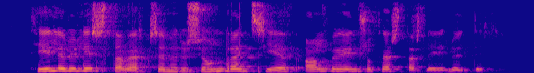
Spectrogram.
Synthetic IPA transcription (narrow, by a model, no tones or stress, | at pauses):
t̪ʰɪlɛɾʏlɪst̪avɛr̥ksɛmɛɾʏsjownrajn̥t̪sjɛːðalvɛɣejnsɔɣθɛr̥st̪ast̪leːjɪlʏːt̪ɪɾ̥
